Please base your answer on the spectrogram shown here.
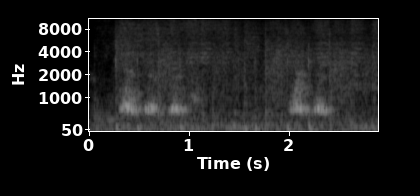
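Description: Dogs bark in two quick clusters of sharp yaps, a few barks each, slightly distant over a low room hum.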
